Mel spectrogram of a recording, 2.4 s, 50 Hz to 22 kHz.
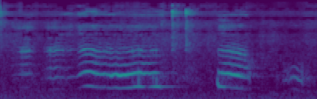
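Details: Newborn just after birth, delivered after the mother's waters broke at 37 weeks: two strong, high-pitched wailing cries with a quiet gap between, a vigorous newborn cry.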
